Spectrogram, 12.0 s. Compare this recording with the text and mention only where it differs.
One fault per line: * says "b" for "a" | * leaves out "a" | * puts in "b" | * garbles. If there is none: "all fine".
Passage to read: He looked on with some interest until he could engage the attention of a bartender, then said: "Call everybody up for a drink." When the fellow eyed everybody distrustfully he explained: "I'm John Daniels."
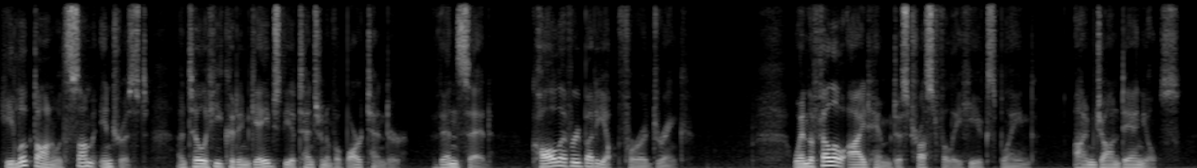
* says "him" for "everybody"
